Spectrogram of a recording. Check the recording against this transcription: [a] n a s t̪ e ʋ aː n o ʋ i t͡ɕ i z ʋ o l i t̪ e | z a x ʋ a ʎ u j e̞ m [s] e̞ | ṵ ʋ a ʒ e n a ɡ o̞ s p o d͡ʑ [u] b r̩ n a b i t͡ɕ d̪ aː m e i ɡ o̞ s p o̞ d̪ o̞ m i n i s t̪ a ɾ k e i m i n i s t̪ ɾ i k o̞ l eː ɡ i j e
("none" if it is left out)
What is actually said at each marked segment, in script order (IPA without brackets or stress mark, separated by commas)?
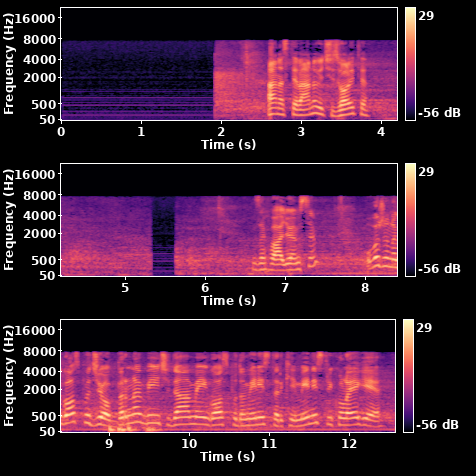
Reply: a, s, o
